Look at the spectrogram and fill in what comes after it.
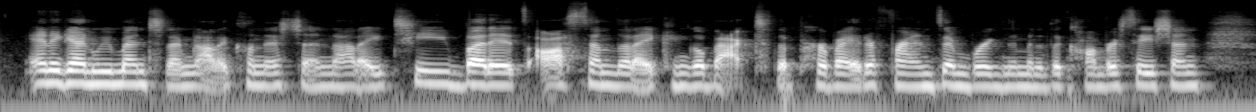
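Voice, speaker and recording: The speech races along at a very fast pace with hardly any pauses. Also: woman, medium pitch for a woman. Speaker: healthcare industry researcher. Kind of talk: podcast interview. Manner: animated.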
